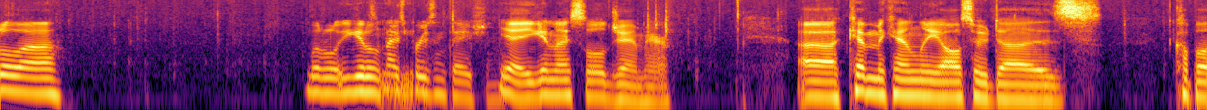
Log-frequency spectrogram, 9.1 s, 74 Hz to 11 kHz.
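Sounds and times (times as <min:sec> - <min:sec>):
speech: 0:00.0 - 0:00.6, 0:02.3 - 0:05.1, 0:06.0 - 0:09.0
8.5 by 14 inch paper poster being folded: 0:00.4 - 0:05.9.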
